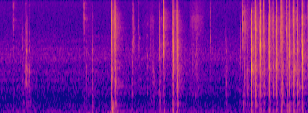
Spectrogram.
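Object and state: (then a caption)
Mechanical keyboard, plastic round keycaps. Fingertips type sparsely on a backlit compact mechanical keyboard with round typewriter-style plastic keycaps on a silver metal frame, one hand pressing the keys. Short, bright clicks come in irregular bursts, starting scattered and picking up into a quicker cluster near the end. Each keystroke snaps off almost instantly against a quiet background.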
